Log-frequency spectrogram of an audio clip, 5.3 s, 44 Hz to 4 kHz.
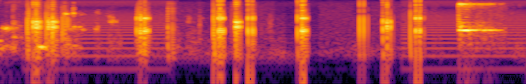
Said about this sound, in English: So for those of you that have me on a speakerphone or a cell phone, here's what I'll ask you to do, and only those folks, is hit star 6 on your keypad. Do it once. Do it now.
